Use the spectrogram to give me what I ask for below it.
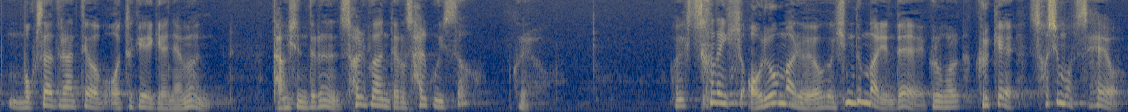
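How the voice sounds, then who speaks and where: A pastor with a slightly high, husky voice delivers a sermon in a church sanctuary, sharing a story from his church life. The telling is animated, and he lifts his voice when quoting his own prayers.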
